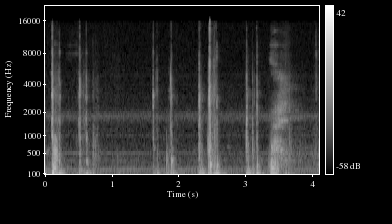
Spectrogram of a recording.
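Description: Computer keyboard keys pressed in irregular, separate taps, a dozen or so clicks, as keyboard shortcuts for copying and pasting are tried.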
